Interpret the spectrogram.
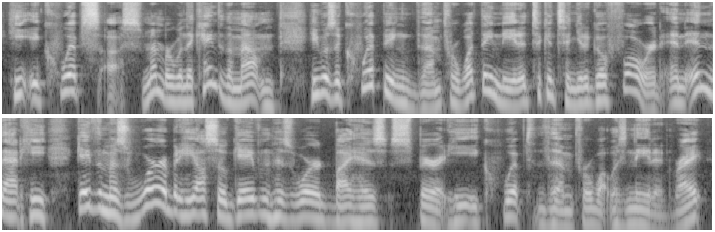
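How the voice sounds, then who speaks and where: A man's voice: medium pitch, big pitch swings, moderate pace, few pauses, warm tone, no room sound. A man giving an informal Bible teaching, conversational but emphatic, reading verses and checking in with rhetorical questions.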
